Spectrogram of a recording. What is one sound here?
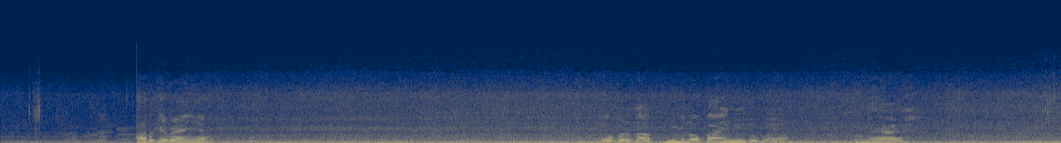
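A man talks loudly and with animation nearby.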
